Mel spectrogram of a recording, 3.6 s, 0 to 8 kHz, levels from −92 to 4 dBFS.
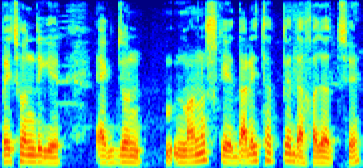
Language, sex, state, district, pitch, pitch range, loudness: Bengali, male, West Bengal, Alipurduar, 120 Hz, 110-135 Hz, -16 LUFS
